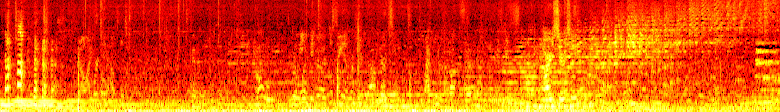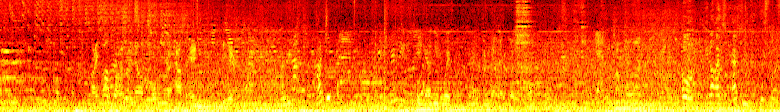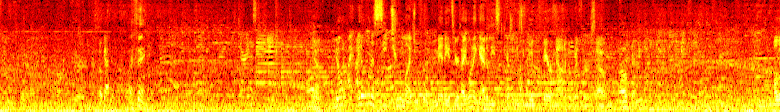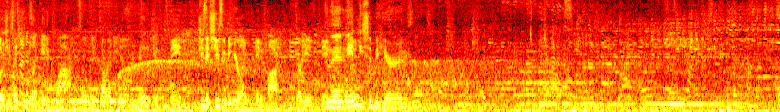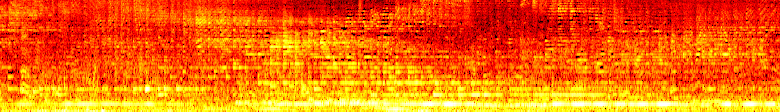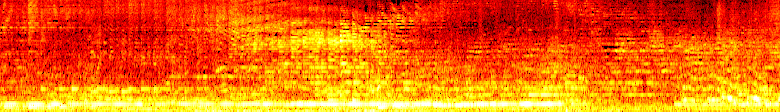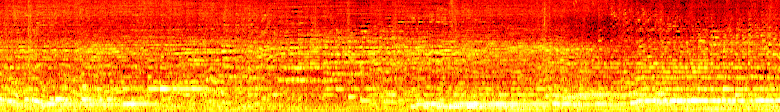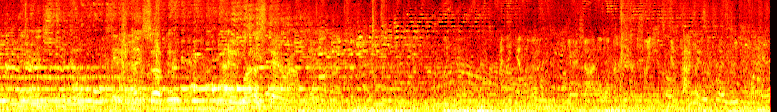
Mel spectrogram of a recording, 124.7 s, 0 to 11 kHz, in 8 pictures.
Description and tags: This is a part of a set of 17 recordings that document SoundWalk 2007, an Audio Art Installation in Long Beach, California. Part of the beauty of the SoundWalk was how the sounds from the pieces merged with the sounds of the city: chatter, traffic, etc. This section of the recording features pieces by: Phillip Curtis; Charles Erwin
california, sound-art, long-beach, soundwalk-2007, sound-installation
